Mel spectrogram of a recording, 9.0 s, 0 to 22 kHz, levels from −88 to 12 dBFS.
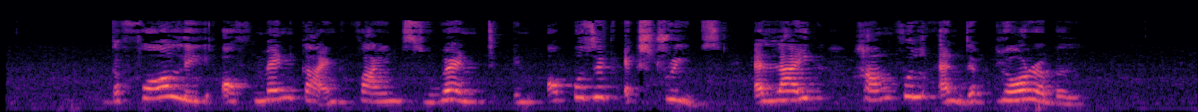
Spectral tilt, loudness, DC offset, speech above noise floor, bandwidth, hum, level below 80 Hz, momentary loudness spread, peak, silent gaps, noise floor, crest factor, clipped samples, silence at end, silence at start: -2 dB/octave; -24 LUFS; under 0.1%; 37 dB; 11.5 kHz; none; -70 dBFS; 17 LU; -6 dBFS; none; -61 dBFS; 20 dB; under 0.1%; 0.9 s; 0.85 s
